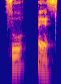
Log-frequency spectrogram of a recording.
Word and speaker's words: supe: Not stressing the E. Yo supe. Like if it's, you know supa? You ever heard about supa? Sí. Okay. Supe. No acento en... No hay acento en la E.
